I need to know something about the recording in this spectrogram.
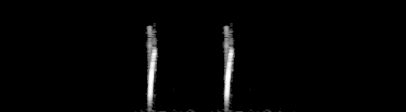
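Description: Two short upward-sweeping pop sound effects, about three-quarters of a second apart, with silence around them.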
